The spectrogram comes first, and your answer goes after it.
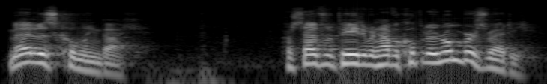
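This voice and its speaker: An actor playing a middle-aged circus boss in a radio drama, defensive, bitter and short-tempered. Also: male voice, high-pitched, very animated, fast, darkish tone. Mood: matter-of-fact, guarded. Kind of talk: naturalistic radio drama acting.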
